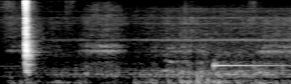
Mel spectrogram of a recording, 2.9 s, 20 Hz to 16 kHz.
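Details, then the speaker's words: 2015 Chevy Silverado, driven fine before home repairs, won't start next morning: one sharp starter click on key turn, then nothing; engine never cranks, starter motor failing to engage. "all right one more time you hear that clicking guys that's the starter motor trying to engage but for whatever reason it's not"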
